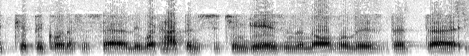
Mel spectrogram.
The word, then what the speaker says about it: Changez: Do I pronounce the main character's name as Changez? That's correct, yes.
